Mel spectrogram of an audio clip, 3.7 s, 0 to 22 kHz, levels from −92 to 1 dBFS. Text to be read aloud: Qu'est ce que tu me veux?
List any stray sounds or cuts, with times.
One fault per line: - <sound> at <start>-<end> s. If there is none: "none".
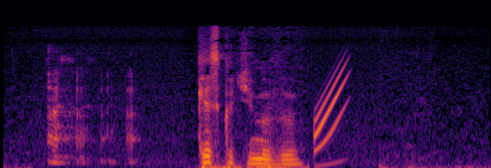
- laugh at 0.3-1.1 s
- chirp at 2.4-2.6 s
